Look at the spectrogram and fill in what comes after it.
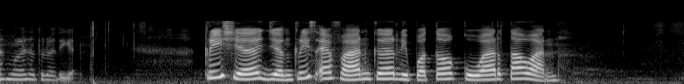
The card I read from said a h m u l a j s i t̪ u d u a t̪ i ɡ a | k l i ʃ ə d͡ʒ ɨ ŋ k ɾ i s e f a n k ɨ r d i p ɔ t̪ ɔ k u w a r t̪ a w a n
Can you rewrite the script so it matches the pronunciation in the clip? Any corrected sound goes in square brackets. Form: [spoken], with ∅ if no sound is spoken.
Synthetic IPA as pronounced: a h m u l a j s [a] t̪ u d u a t̪ i ɡ a | k [ɾ] i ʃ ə d͡ʒ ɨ ŋ k ɾ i s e f a n k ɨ r d i p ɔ t̪ ɔ k u w a r t̪ a w a n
